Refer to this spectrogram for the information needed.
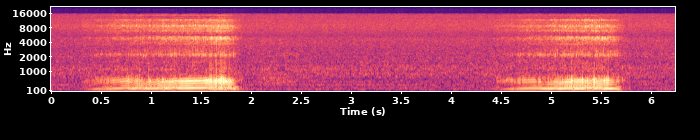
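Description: Two loud, rattling, rising snores on the in-breath, each about one and a half seconds, separated by quiet; typical snoring.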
